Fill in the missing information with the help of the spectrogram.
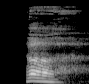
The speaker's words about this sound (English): Good breath. I don't think I've been breathing. No, I've been trying to breathe more. Breathing's so important, yo. Take that breath.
